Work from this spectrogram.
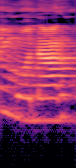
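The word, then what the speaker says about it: monarch: भी हम पढ़ेंगे तो अंत में सीच है लेकिन इसका जब हम उच्चारण करेंगे तो मोनार्क यानी कि सीच को क बोलेंगे मोनार्क क बोलेंगे सीच को क्या बोलेंगे क बोलेंगे तो इसमें भी हम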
